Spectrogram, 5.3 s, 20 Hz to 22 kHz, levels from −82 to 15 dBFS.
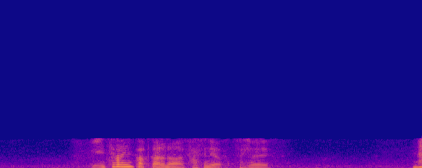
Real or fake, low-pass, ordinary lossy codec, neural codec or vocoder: fake; 7.2 kHz; AAC, 16 kbps; codec, 24 kHz, 0.9 kbps, WavTokenizer, medium speech release version 2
